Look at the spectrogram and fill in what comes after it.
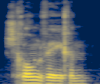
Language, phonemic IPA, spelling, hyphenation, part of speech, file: Dutch, /ˈsxoːnˌveː.ɣə(n)/, schoonvegen, schoon‧ve‧gen, verb, Nl-schoonvegen.ogg
- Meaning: to sweep clean, to wipe clean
